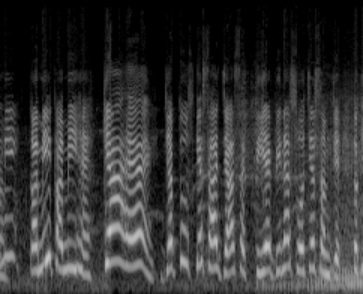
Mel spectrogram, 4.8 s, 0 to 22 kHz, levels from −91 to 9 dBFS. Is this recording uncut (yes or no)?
yes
